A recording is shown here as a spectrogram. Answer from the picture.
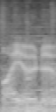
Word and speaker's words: Iono: Iono in um or I guess it's pronounced Iono, isn't it? Cuz it's like IO that's the that's the joke.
